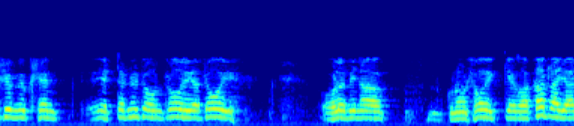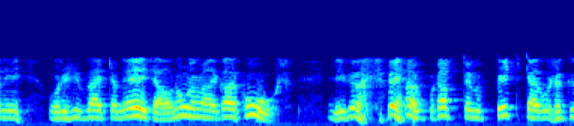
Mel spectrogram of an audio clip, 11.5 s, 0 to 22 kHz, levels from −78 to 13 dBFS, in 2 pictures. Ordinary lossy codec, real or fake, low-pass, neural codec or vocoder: AAC, 16 kbps; real; 14.4 kHz; none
